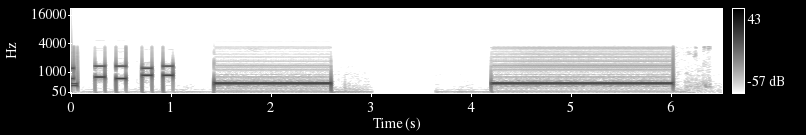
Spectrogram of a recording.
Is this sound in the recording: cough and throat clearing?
no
